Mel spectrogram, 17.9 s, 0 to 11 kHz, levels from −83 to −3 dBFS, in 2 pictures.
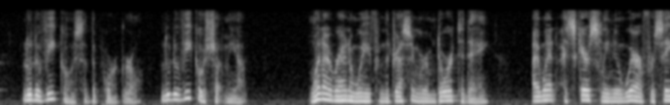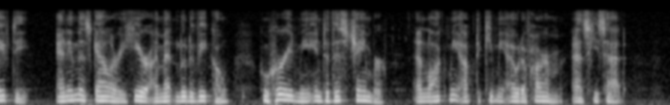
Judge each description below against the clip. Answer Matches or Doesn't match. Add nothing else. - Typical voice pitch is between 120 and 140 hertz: Matches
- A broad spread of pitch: Doesn't match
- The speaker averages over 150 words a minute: Matches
